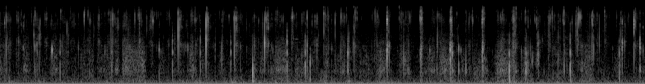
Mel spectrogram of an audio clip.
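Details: Kerry the cat eating indoors in a small room, recorded close for ASMR; dense crunchy chewing with sharp crackling clicks several times a second and soft biting noises throughout.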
